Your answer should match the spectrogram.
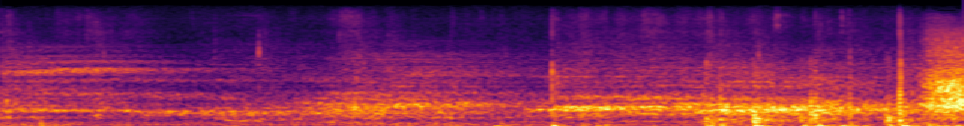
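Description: Dance footwork thudding on a sports hall floor: stamps and landing steps from kicks, getting louder and more frequent in the second half, with a hall echo.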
